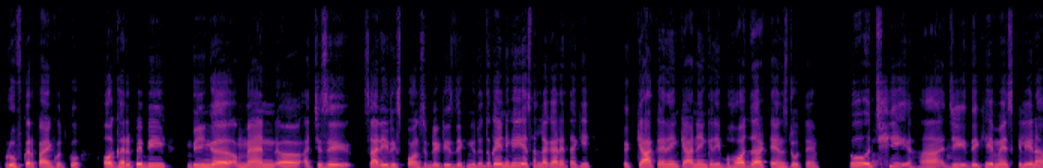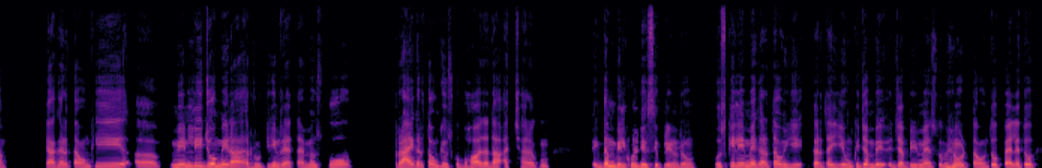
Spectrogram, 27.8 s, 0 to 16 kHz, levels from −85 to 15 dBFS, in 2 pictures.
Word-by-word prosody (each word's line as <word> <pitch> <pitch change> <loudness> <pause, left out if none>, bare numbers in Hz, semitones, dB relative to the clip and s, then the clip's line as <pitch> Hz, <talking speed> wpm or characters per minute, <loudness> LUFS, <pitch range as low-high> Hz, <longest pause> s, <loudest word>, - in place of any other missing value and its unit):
Proof 170 0 +2
कर 170 -2 +4
पाए 155 0 +2
खुद 160 0 -7
को। 160 -1 -3 0.3
और 185 +2 +6
घर 195 +1 +3
पे 215 +3 +6
भी 220 +1 0 0.5
बीइंग 200 +2 +1
अ, 200 -2 +5
मैन 170 +3 0
अ, 150 -1 +3
अच्छे 155 +6 -4
से 190 -2 +1 0.3
सारी 170 +2 +3
रिस्पांसिबिलिटीज़ 170 -1 -3
देखनी 180 +3 -5
होती 205 +3 -5
है, - - -9
तो 245 - -5
कहीं 220 -2 +4
न 235 +1 -1
कहीं 240 0 -1
ऐसा 225 +2 -1
लगा 205 -2 +1
रहता 205 -1 -3
है 205 - -5
कि 215 +1 -6 0.5
अ, - - -2
क्या 210 +1 +7
करें, 215 0 -1
क्या 195 -1 +1
नहीं 200 +1 -1
करें 205 0 -3
बहुत 185 +3 +3
ज़्यादा 210 +2 +4
टेंस्ड 170 -1 -2
होते 145 -2 -4
हैं। 130 -1 -7 0.4
तो 245 -1 +4
जी 240 0 -5
हाँ 170 +1 -3
जी, 190 +4 -4
देखिए 170 +8 -1
मैं 210 -1 0
इसके 195 +1 -7
लिए 210 +2 +1
ना 230 -1 0 0.6
क्या 190 0 +2
करता 195 -2 -2
हूँ 200 +3 -1
कि 230 0 -3
अ, 145 -5 -3 0.2
मेनली 215 +5 +2
जो 235 +2 +5
मेरा 220 0 +4 0.2
रूटीन 195 +6 -2
रहता 165 -2 -2
है 175 - -4
मैं 200 +2 -2
उसको 225 +3 -2 0.6
ट्राई 200 +3 +5
करता 220 -2 -1
हूँ 215 0 0
कि 225 - -3
उसको 215 0 -5
बहुत 175 -2 +2
ज़्यादा 180 +2 +2
अच्छा 155 -4 -6
रखूँ, 130 -1 -6 0.6
एकदम 225 +6 +5
बिल्कुल 210 +2 +2
डिसिप्लिनड 175 -5 0
रहूँ। 150 0 -3 0.3
उसके 220 +3 -2
लिए 245 +1 +2
मैं 240 0 +3
करता 210 0 0
हूँ, 215 -1 +2
ये 195 -1 -4 0.2
करता 180 +2 0
ये 195 0 -1
हूँ 200 0 0
कि 215 - -4
जब 205 -1 +2
भी 200 -1 +2
जब 175 +1 0
भी 195 +1 -1
मैं 190 -1 0
सुबह 175 +1 0
उठता 170 0 -2
हूँ 175 +1 -2
तो 195 +1 +3
पहले 185 -1 +2
तो 205 - +5
195 Hz, 205 wpm, -25 LUFS, 175-215 Hz, 0.6 s, क्या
